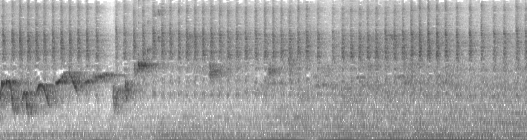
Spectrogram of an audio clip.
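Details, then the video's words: House sparrows fighting: a rapid, rhythmic rattle of pulses with a few downslurred chirps at the start, over a steady low engine-like hum. "BURUNG GEREJA NYERET SPEED RAPAT VOLUME KERAS GACOR KONSLET"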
